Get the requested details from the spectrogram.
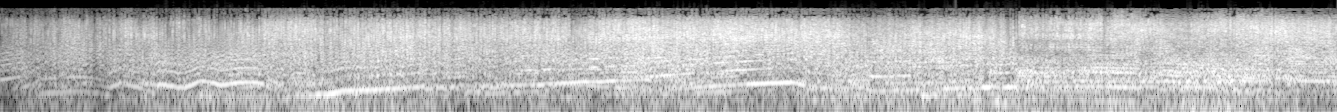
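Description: Racing car engines, including Bentleys and an Alfa Romeo, roar continuously at the Brooklands Double Twelve motor race in Britain, a two-day handicap race for cars of all sizes, with rising and falling pitch as several cars accelerate and pass by at speed, loud and sustained throughout with no voices.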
